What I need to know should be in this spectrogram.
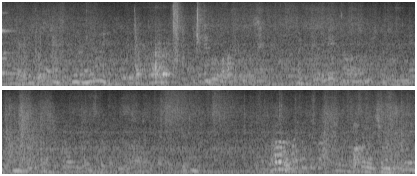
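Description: Paper rustles as sheets are handled.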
